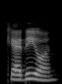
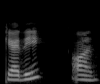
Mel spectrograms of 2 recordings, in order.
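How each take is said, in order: First: Said in the usual way. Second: "carry on" spaced out for learners; separated words. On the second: Shown as a demonstration. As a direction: pause between "carry" and "on". Teacher repeats with words separated.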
